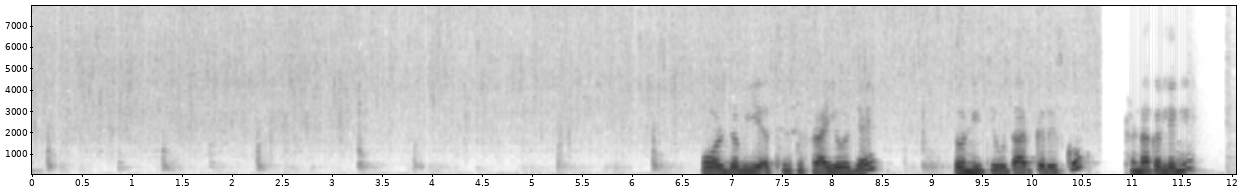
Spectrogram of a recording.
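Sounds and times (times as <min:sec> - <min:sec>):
onions sizzling in oil: 0:00.0 - 0:10.8
wooden spatula scraping a pan: 0:08.6 - 0:09.8.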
